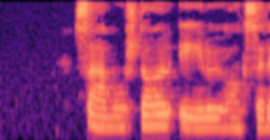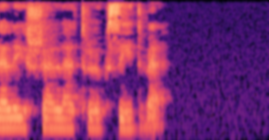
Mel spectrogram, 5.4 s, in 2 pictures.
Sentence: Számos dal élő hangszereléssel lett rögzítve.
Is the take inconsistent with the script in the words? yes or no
no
